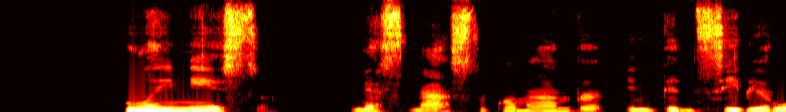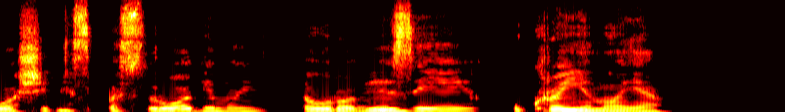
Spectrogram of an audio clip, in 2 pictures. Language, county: Lithuanian, Tauragė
